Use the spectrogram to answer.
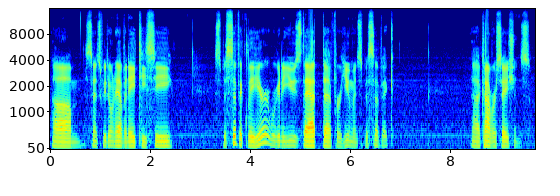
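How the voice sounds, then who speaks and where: A man's voice: mid-range voice, fairly even intonation, a little slow, fairly bright tone, clear, resonant tone. A man giving casual, informal live commentary as a flight simulator leader, thinking aloud as he goes.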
